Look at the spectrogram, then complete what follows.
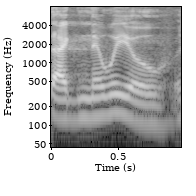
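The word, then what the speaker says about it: agnoeo: The word in the Greek is pronounced agnoio. It sounds a bit like, I know you.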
